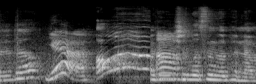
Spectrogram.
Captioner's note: screams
